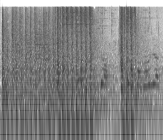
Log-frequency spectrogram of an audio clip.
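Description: PKM machine gun firing in the video game Insurgency Sandstorm: loud, rapid automatic bursts with a dense rhythmic cadence, a brief pause near the end, then another short burst.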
